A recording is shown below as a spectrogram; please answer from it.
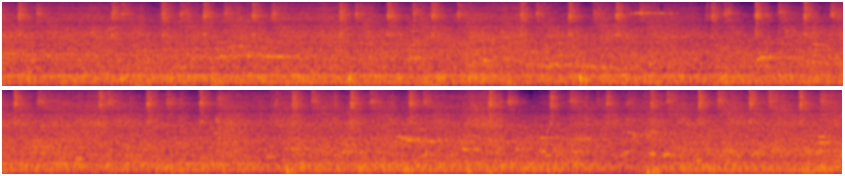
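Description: Busy indoor amusement-arcade din: a spinning disc ride running with a steady low machine hum, mixed with music and people's voices.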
